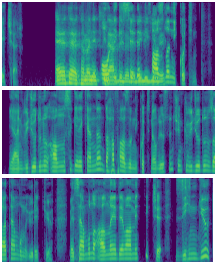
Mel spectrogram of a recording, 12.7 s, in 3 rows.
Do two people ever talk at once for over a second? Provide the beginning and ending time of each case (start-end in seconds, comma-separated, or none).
1.9-3.3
